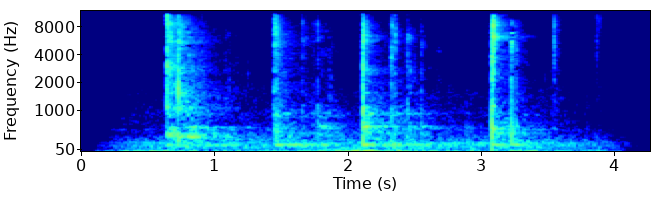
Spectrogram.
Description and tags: Pinecone down Geology Stairs
This recording is of a pinecone being dropped down the spiral staircase of the geology library at Stanford University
